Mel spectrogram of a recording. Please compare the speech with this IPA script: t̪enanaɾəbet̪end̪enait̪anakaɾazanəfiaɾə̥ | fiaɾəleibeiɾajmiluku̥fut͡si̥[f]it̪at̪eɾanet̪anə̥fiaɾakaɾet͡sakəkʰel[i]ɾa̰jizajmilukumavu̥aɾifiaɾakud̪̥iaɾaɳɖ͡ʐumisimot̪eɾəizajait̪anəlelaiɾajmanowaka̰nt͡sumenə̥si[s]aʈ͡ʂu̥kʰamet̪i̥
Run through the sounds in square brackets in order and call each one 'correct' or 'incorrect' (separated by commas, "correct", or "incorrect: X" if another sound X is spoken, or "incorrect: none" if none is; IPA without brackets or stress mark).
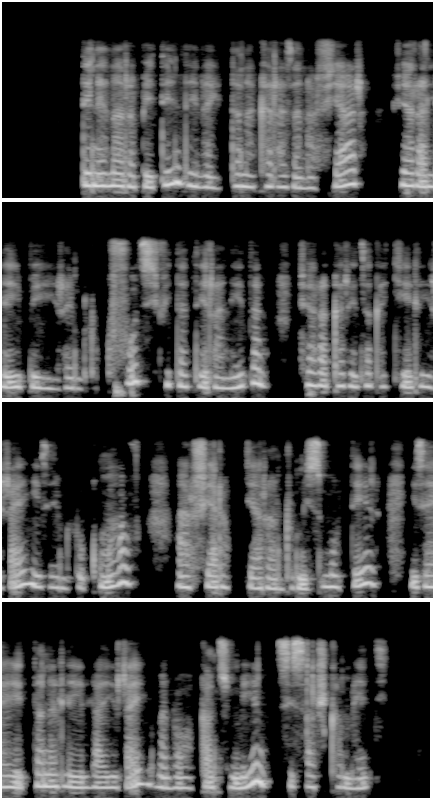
correct, correct, correct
